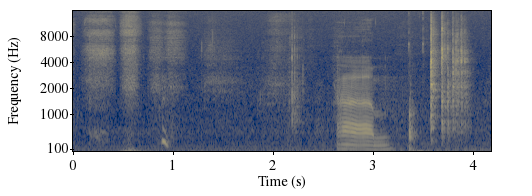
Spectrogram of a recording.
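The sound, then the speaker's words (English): Dice clatter onto a tabletop for a damage roll in a tabletop game: a handful of sharp clicks spread over a few seconds. A short hummed vocal sound comes in near the end. “I rolled the wrong dice, so that doesn't actually matter.”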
